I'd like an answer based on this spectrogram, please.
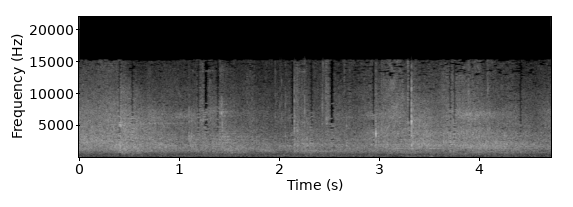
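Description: Ice hockey rink during play: a steady hiss of skates on the ice mixed with arena noise, with a few faint knocks.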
